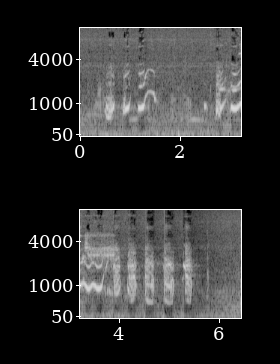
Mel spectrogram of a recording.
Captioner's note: turkeys gobbling lightly; imitates gobbling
